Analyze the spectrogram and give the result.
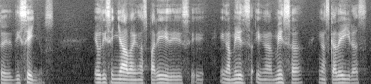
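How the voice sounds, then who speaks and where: A man's voice: medium pitch, a little mellow, big-room sound. A man from Peru with a Peruvian Spanish accent, a native Spanish speaker, answering interview questions hesitantly with many filler sounds. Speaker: interview guest, visual artist.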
